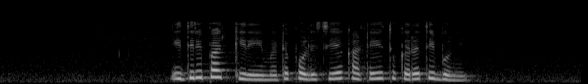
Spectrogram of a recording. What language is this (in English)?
Sinhala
